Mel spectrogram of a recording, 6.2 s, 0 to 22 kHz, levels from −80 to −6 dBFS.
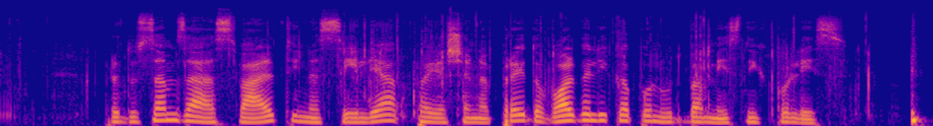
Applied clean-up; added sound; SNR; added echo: neural mask model RNNoise.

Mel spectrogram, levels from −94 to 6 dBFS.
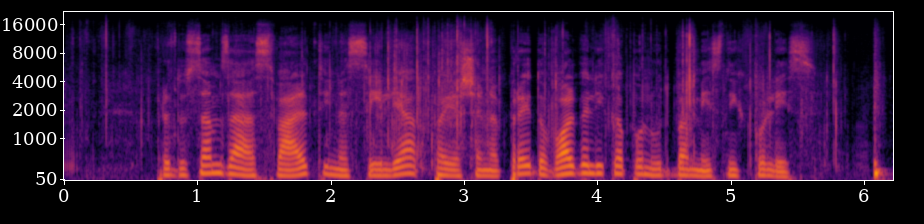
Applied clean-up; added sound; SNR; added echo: none; Crumpling, crinkling; 11 dB; none.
